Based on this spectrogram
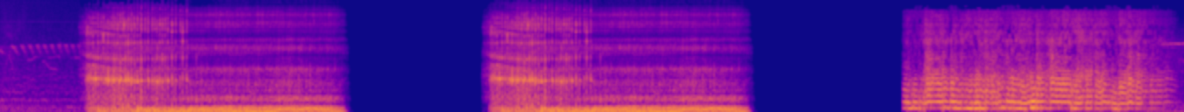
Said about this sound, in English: A sharp buzzing sound pierced the morning calm.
